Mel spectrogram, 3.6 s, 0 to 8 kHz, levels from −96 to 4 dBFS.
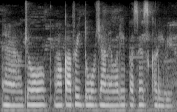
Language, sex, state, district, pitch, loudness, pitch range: Hindi, female, Haryana, Rohtak, 195 Hz, -22 LUFS, 190-200 Hz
